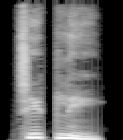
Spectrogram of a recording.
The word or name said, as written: ಚಿಟ್ಲಿ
